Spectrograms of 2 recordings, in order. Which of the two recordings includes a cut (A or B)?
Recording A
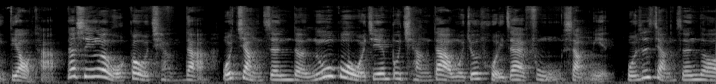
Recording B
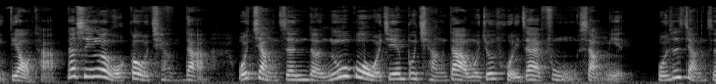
A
